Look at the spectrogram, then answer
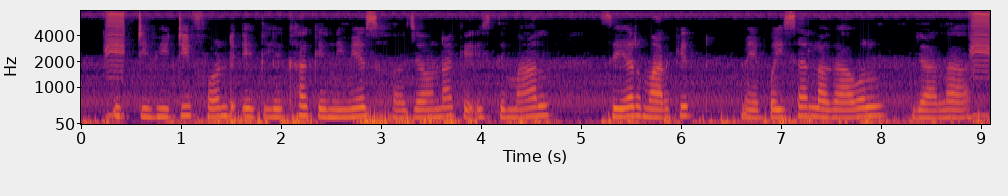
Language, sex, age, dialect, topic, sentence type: Bhojpuri, female, 18-24, Southern / Standard, banking, statement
